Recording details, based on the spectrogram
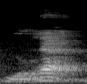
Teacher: jadi pengucapan la yang benar adalah la di sampingnya bukan di ujung lidahnya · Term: inhiraf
